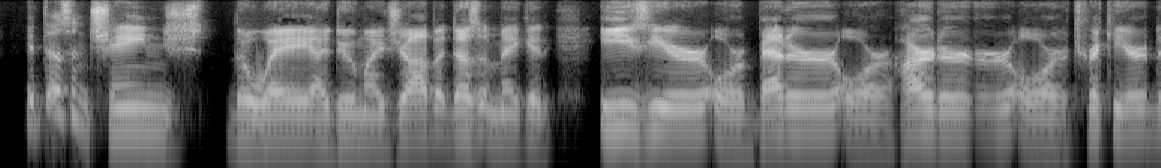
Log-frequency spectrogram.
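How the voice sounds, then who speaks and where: A man with a Canadian accent has a plain, everyday voice, a fairly high pitch and ordinary pitch variation. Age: 60s. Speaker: hockey radio broadcaster. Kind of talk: podcast interview. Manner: conversational, with frequent fillers and restarts.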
